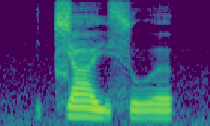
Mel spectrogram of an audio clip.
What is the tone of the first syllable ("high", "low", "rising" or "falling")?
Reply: falling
